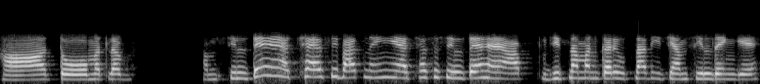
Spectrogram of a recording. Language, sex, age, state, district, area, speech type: Hindi, female, 18-30, Uttar Pradesh, Ghazipur, rural, conversation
